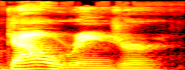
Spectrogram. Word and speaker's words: Gaoranger: This is the memorial edition Gphone or from this is from Gow Ranger, but it's it's spelled G AO and the Ranger, you know, of course, how it's normally spelled.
